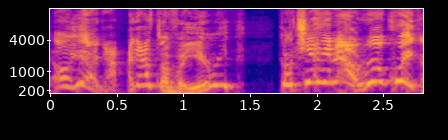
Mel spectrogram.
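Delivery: high, excitable imitation of a viewer; hammed-up high-pitched urging; mock eager troll. Mimics his trolling viewers.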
